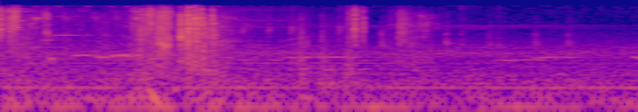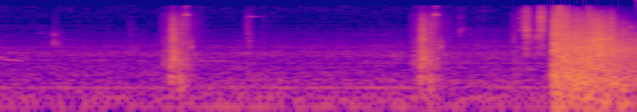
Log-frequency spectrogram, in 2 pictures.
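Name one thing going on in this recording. Sharp game sound effects click and pop.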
